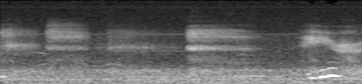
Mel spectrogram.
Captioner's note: breathing deeply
